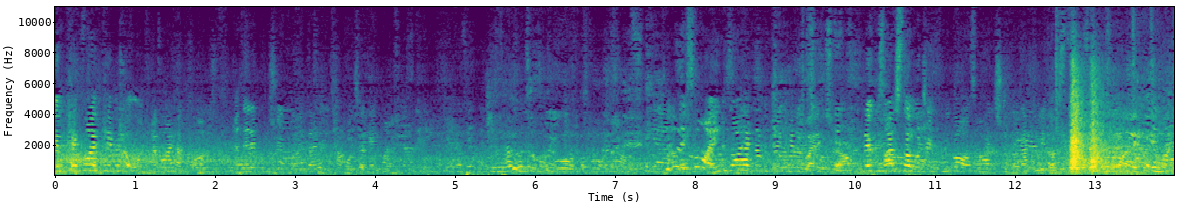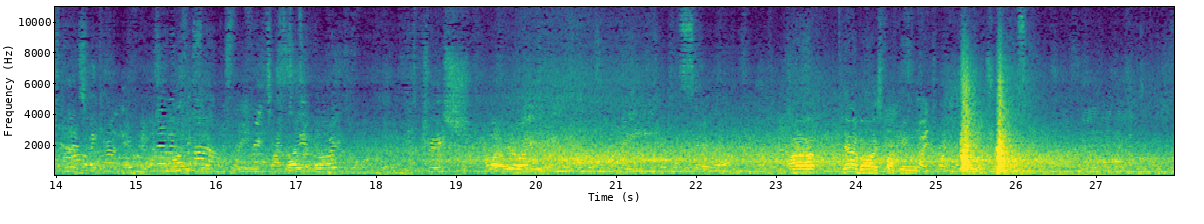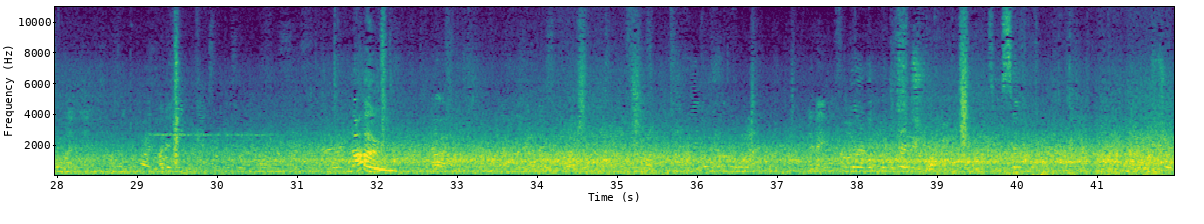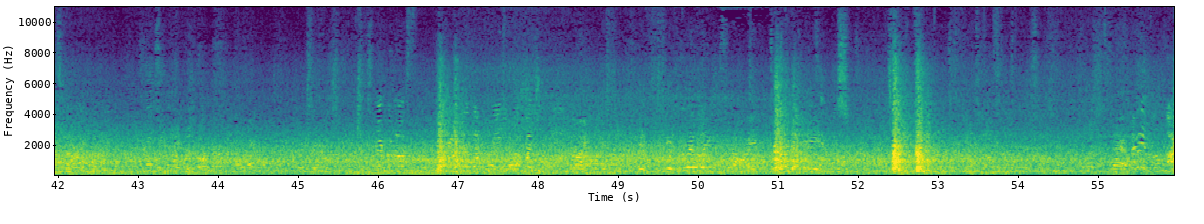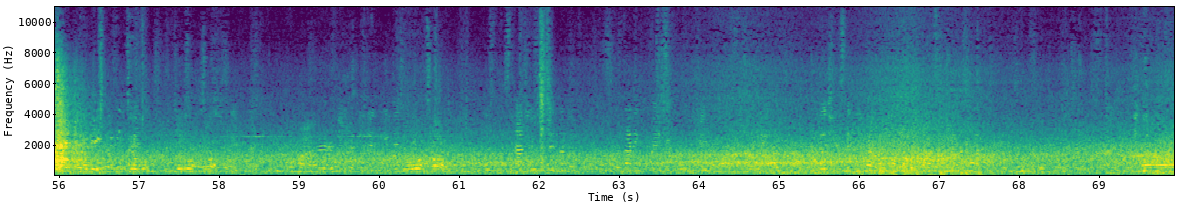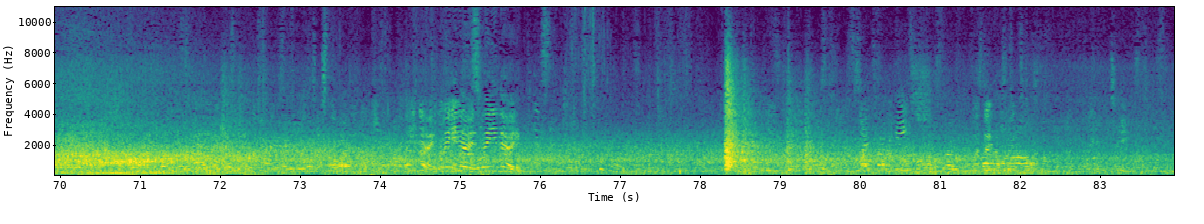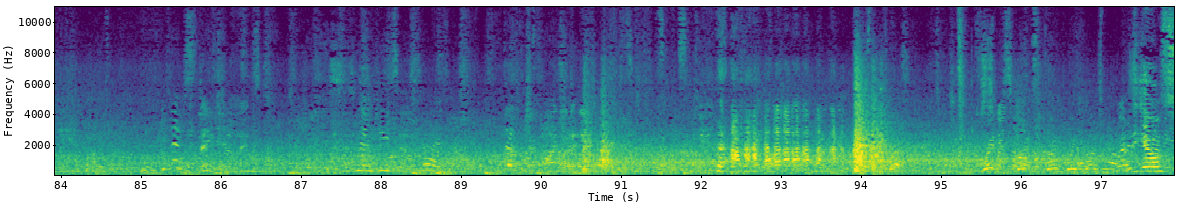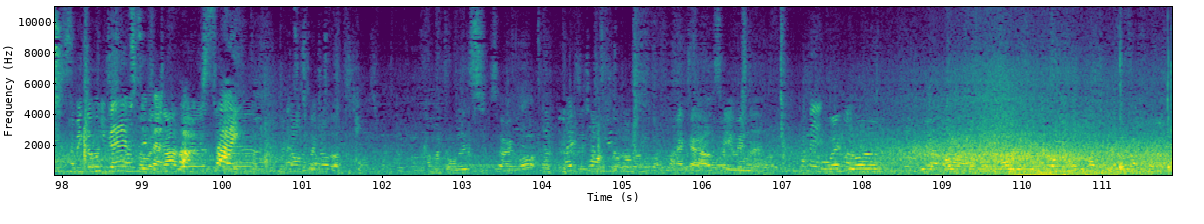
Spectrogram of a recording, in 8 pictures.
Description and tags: The entrance / smoking area of a British nightclub midway through the night on a quiet Friday. The club overlooks a main road.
